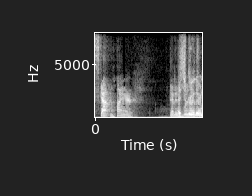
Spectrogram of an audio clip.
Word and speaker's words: Meyer: say scott meyer i i called him scott mayer when i introduced him and he was like nope it's it's spelled that way but it sounds it's meyer and i was like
